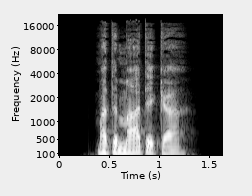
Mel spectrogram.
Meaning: mathematician (male or of unspecified gender)
- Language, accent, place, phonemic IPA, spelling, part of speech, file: German, Germany, Berlin, /matəˈmaːtikɐ/, Mathematiker, noun, De-Mathematiker.ogg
